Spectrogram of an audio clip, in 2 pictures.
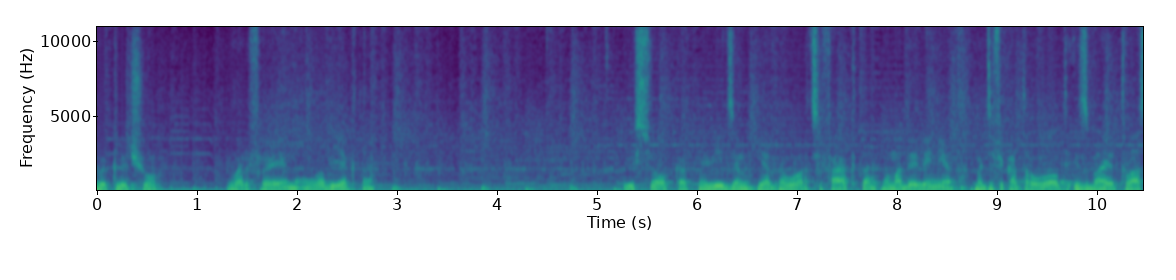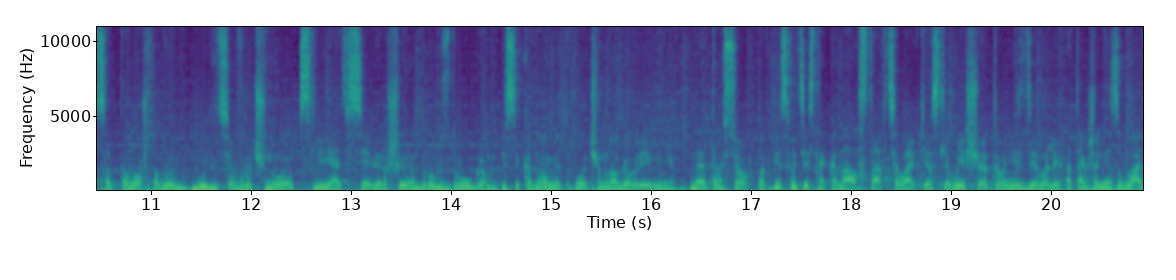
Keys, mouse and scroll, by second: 1.8 click, 2.9-4.4 drag, 4.4 scroll, 4.4 scroll up 3, 5.0-6.8 middle drag, 6.8 scroll, 6.8-7.6 scroll down 3, 7.6-8.4 scroll up 4, 8.4 scroll up 1, 8.4-8.8 scroll down 3, 8.8-10.2 middle drag, 10.2 scroll, 10.3 scroll down 1, 10.4-11.0 scroll up 3, 11.0 scroll down 2, 11.1 scroll up 1, 11.2-11.8 scroll down 1, 11.8-15.6 right drag, 15.6-16.5 middle drag, 16.4-17.0 scroll up 2, 17.0-18.1 middle drag, 18.1 scroll, 18.1 scroll down 1, 18.2-18.7 scroll up 1, 18.7 scroll down 1, 18.7-19.3 scroll up 1, 19.3-19.7 scroll down 2, 19.7-20.4 scroll up 1, 20.4 scroll up 1, 20.5-20.9 scroll down 3.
